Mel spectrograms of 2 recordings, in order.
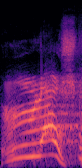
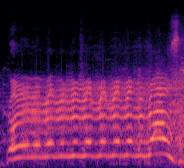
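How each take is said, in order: First: The bark is said smoothly, in one go. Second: The bark is said with a stammer.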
